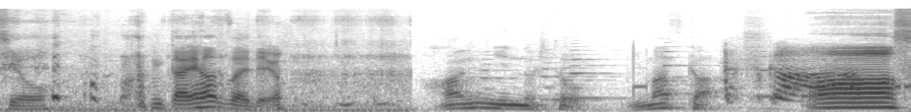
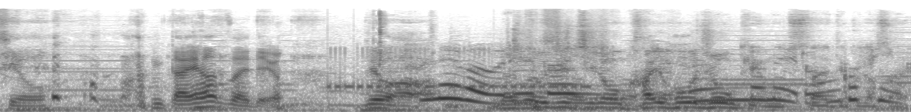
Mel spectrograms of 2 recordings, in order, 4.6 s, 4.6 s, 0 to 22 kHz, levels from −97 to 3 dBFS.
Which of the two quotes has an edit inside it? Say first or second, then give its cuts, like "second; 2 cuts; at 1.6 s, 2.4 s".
second; 1 cut; at 1.6 s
